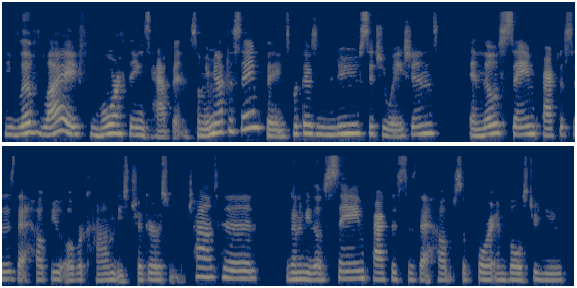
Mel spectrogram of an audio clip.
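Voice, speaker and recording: She's in her forties, a healing coach and herbalist whose mid-range voice has a darkish tone and a slightly slow pace. Speaking casually and earnestly in a reflective way, she laughs a lot and fills her speech with fillers.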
